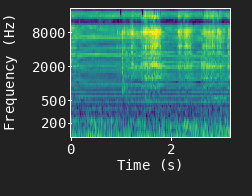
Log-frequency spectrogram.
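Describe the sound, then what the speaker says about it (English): Electric hair clipper buzzing steadily while a barber shaves during a self-cut, with a continuous close-up hum that swells slightly midway and no talking. "you just kind of want to move the clipper in whatever direction it needs to be moved in"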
